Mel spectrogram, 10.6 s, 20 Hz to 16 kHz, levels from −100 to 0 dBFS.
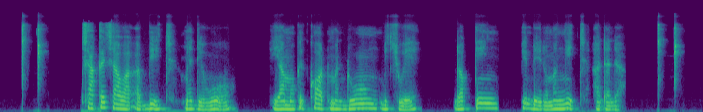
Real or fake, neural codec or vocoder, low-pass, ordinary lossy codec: real; none; 7.2 kHz; Opus, 32 kbps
